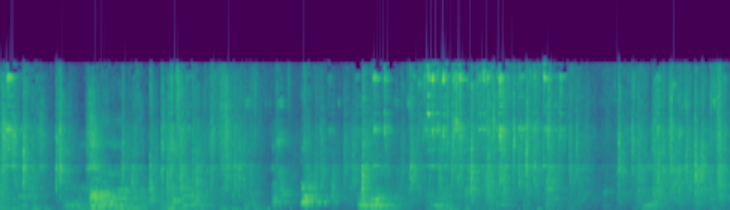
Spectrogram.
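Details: Akitas playing with their best friend, a German Shorthaired Pointer, grumble and whine in rough, harmonic bursts while a person talks over them; the noise is play talk, not aggression.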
